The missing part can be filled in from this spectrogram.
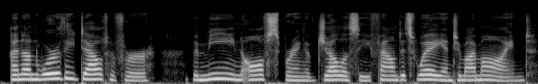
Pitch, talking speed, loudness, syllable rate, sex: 210 Hz, 155 wpm, -16 LUFS, 4.6 syllables/s, female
